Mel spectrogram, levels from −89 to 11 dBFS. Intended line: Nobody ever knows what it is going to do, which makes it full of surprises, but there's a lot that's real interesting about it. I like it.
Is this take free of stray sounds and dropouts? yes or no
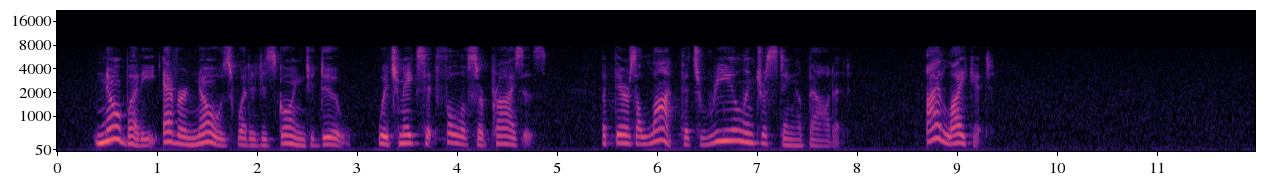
yes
